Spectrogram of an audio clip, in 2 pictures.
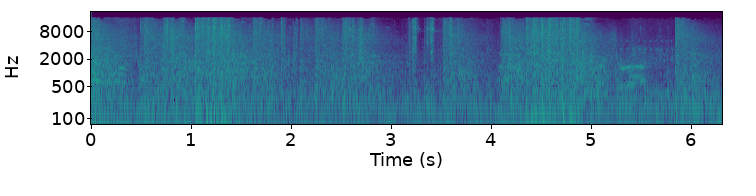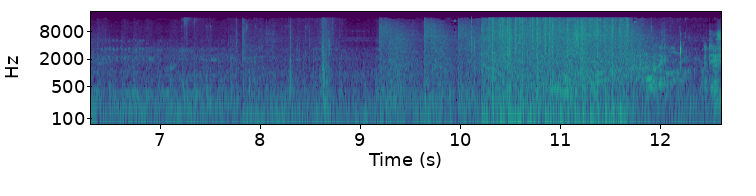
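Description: Rapid gunfire bursts from the video game The Division crackle almost continuously at high volume, with dense overlapping shots and game effects, and voices talking over the action.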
